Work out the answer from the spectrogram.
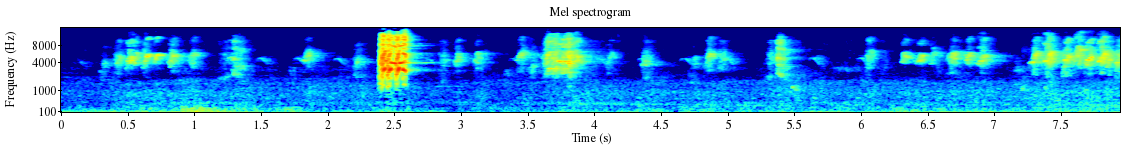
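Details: Green-cheeked conure at evening, soft scattered chirps and twitters around one very loud harsh squawk, with a low hum underneath.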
